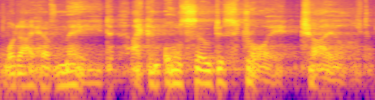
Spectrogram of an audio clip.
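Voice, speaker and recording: A man's voice: lowish voice, animated, slow. A man voicing an ancient vampire emperor in a video game, haughty, menacing and world-weary, with a theatrical, imperious delivery. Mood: cold menace. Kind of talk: video game cutscene drama. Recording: echoing hall with faint background ambience.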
